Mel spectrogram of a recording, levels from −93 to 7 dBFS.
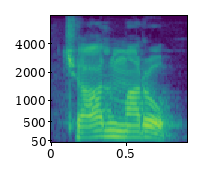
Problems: none marked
